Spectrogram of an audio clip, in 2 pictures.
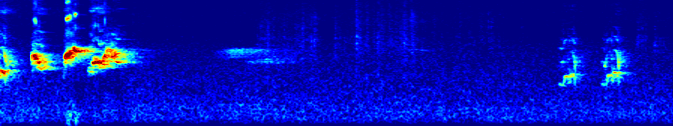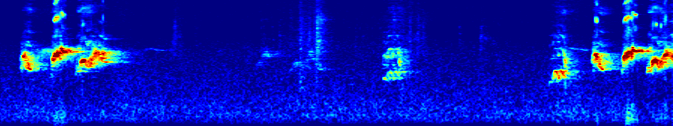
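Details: Red-whiskered bulbul calls: a wild-caught male and female kept caged, wild birds calling for a mate outside. Bright, warbled chirp phrases burst at the start, middle and end, with quieter two-note chirps between.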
